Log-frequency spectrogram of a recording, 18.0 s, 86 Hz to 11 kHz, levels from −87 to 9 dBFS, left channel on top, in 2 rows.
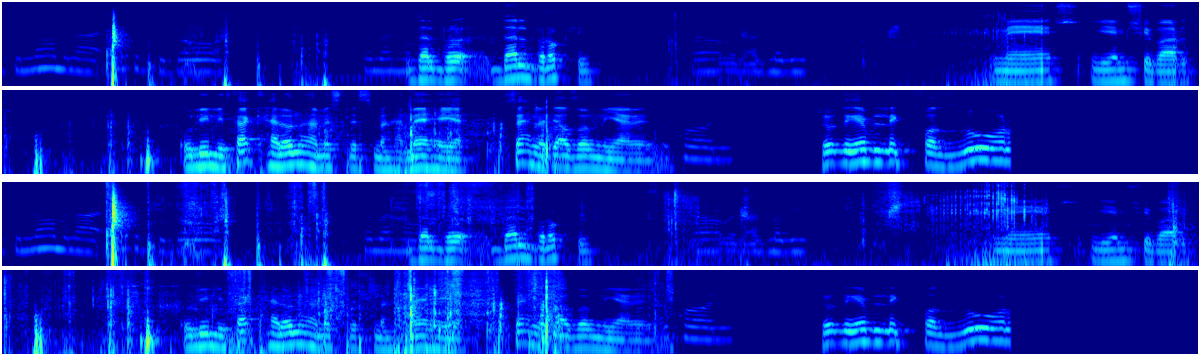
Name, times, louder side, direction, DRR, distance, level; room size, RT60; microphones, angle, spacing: voice 1, 0.0-1.7 2.7-3.2 5.2-6.1 13.7-14.5, right 2 dB, 20° right, 1.2 m, -71 dB
sound 1, 0.8-14.1, right 11 dB, 70° right, 0.3 m, -48 dB
sound 2, 2.2-10.9, equal, 10° left, 7.6 m, -92 dB
voice 2, 3.0-4.5 7.4-9.1 10.3-14.0 15.1-16.6, left 3 dB, 30° left, 0.6 m, -54 dB
head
